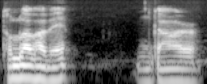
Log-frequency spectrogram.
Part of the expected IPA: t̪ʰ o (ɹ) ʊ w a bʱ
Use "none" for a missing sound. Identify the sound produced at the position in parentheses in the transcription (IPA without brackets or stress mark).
l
